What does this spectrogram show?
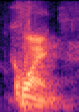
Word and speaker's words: Quine: How do I pronounce this? Is it Quine? Quine.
